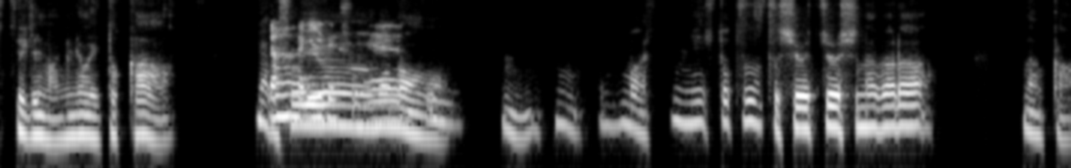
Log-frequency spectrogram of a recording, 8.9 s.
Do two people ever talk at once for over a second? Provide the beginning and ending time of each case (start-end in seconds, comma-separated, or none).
2.2-3.8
